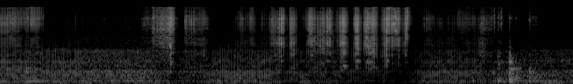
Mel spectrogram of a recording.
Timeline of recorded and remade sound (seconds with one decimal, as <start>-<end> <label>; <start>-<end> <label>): 0.0-0.8 remade; 0.8-2.0 recorded; 2.0-4.8 remade; 4.8-5.7 recorded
